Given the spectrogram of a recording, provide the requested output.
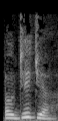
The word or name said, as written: ogygia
